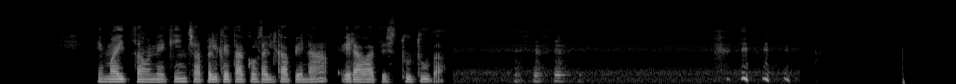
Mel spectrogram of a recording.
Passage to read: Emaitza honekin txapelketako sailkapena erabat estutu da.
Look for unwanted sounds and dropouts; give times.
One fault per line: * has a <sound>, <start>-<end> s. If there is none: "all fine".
* has a laugh, 4.9-5.9 s
* has a laugh, 7.1-7.9 s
